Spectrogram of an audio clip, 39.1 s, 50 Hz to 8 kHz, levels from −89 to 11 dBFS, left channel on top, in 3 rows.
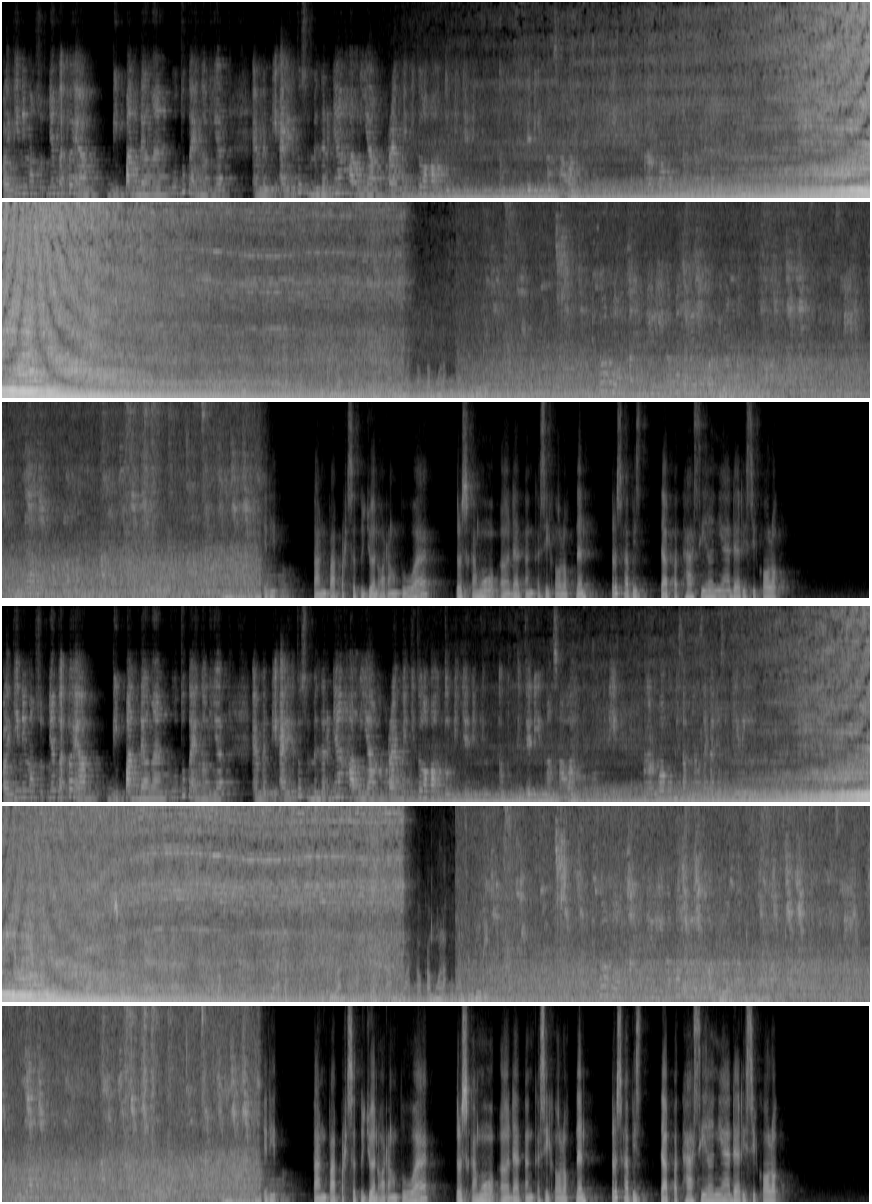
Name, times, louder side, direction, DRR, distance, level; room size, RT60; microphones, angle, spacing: voice 1, 0.0-11.8 21.4-25.8 26.1-28.5 29.5-30.3, right 2 dB, 25° right, -1 dB, 3.2 m, -38 dB
sound 1, 6.3-24.4, left 3 dB, 30° left, 0.5 m, -24 dB
voice 2, 12.1-12.7 13.1-16.6 16.9-20.5 23.8-24.8 29.3-30.2 30.7-32.4 32.9-34.8 35.2-35.6 35.9-37.7, right 5 dB, 55° right, 18 dB, 0.5 m, -34 dB
sound 2, 13.2-19.1 19.8-29.9, right 6 dB, 80° right, 1.4 m, -31 dB
19.5 x 8.2 x 5.7 m, 0.81 s
head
